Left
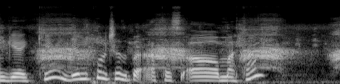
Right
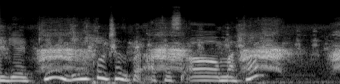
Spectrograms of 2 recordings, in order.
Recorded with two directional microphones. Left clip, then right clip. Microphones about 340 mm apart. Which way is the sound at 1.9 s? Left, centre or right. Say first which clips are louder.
Left 6 dB; centre.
